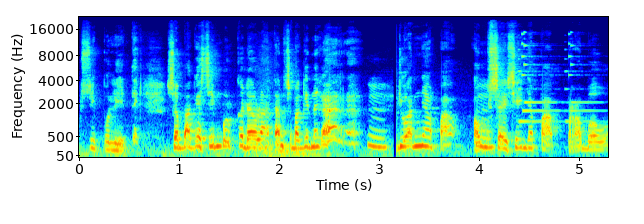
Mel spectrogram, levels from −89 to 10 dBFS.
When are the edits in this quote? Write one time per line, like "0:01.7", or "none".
0:03.2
